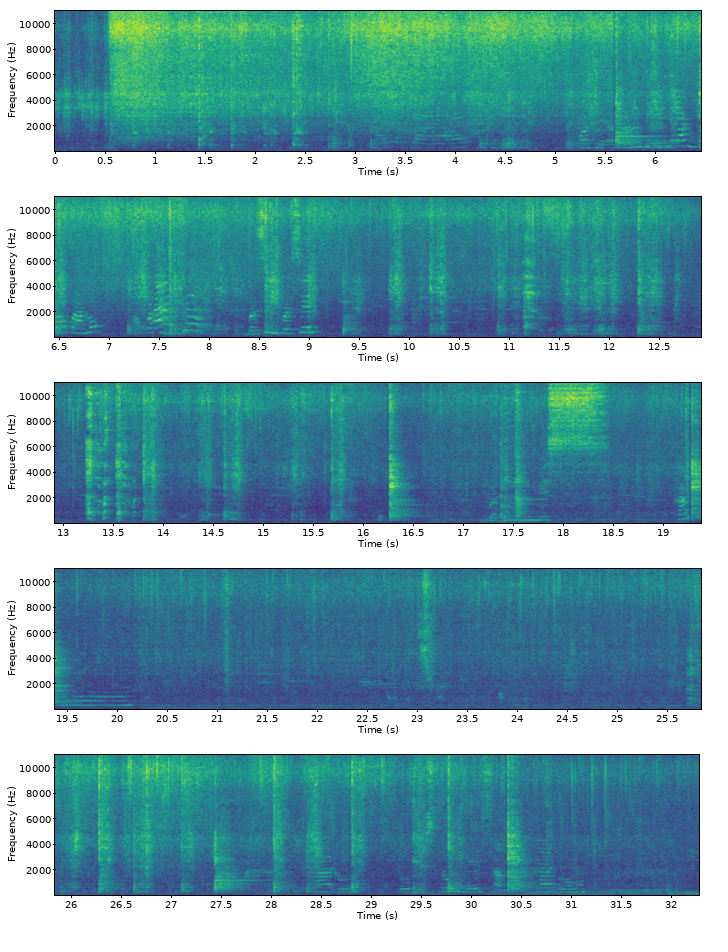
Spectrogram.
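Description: Chopped spices and chilli tipped into hot oil in an aluminium wok, sizzling loudly about a second in and slowly dying down. A metal spatula scrapes and clacks against the wok as they are stir-fried, quieter for a while near the end.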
